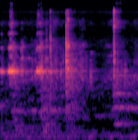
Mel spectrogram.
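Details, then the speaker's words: Rear wheel turning with sharp, light ticks about every third of a second because the spokes are all loose; the wheel has no spoke cross and no reinforcement. "porque los rayos están todos flojos"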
